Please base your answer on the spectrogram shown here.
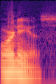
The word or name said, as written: Orneus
